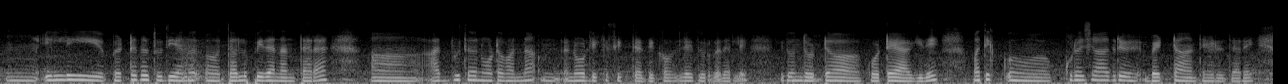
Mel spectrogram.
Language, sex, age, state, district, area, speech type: Kannada, female, 18-30, Karnataka, Shimoga, rural, spontaneous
